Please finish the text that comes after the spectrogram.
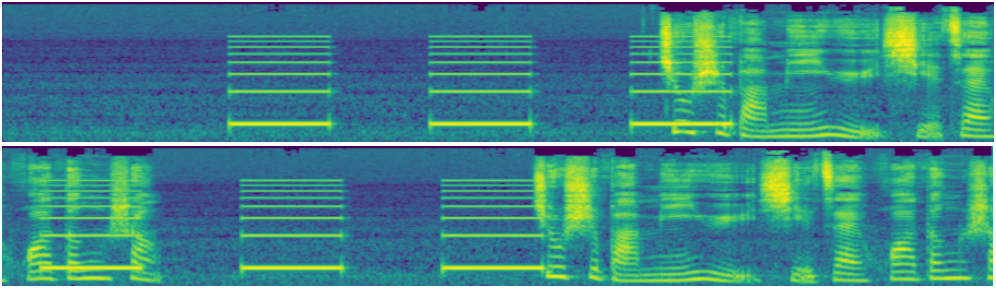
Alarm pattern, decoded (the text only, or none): temporal three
